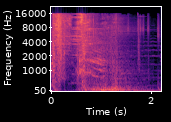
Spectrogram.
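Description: A sudden crash, like glass shattering, over film-score music, followed by a deep rumble that fades before the end.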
